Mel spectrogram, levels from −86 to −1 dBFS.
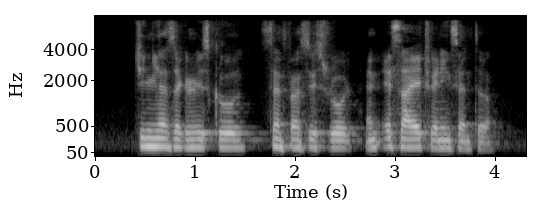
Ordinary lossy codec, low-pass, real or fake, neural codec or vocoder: MP3, 48 kbps; 7.2 kHz; fake; codec, 16 kHz, 6 kbps, DAC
